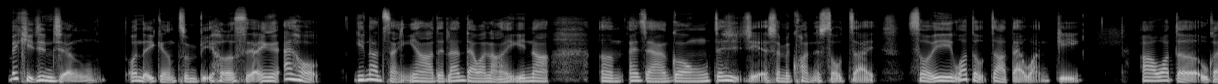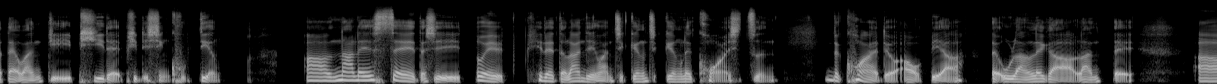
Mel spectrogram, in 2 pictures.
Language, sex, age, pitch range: English, female, 20-39, 140-180 Hz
